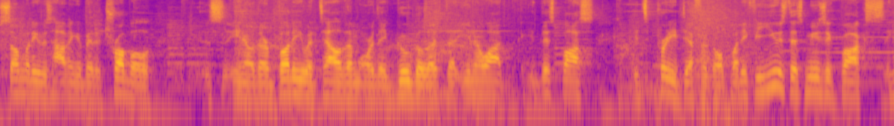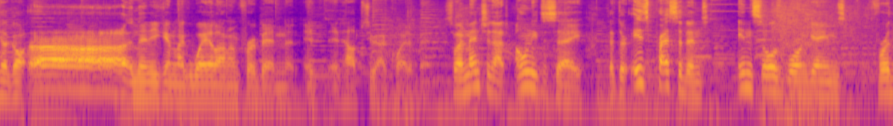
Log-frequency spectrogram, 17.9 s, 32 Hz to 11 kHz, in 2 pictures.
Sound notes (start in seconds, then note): 9.2 imitates screaming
